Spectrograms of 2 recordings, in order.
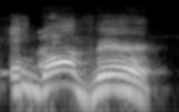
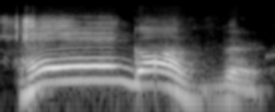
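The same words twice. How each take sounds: First: The H at the start is dropped. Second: The H at the start is clearly pronounced.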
